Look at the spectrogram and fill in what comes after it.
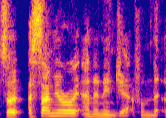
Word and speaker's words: samurai: When this happened in the last podcast, he went samurai. It's just samurai. Just say it right. – It's samurai.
